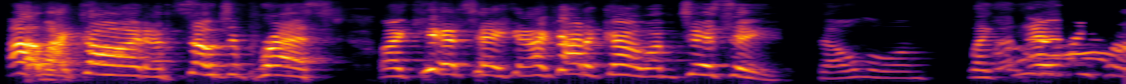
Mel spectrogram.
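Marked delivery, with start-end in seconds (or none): 0.1-3.9 high, loud mock panic; mock hysterical mother. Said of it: "she was hysterical". 4.1-4.7 abrupt polite sign-off. Retold or imitated. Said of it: "so chatty at the end".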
